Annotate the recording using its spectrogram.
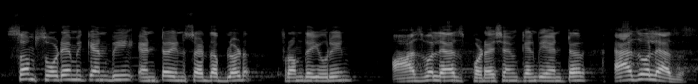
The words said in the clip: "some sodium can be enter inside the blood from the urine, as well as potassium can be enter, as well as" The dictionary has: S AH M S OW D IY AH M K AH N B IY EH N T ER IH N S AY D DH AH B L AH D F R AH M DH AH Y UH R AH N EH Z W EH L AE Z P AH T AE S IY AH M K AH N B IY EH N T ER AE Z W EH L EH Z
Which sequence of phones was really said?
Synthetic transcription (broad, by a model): S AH M S OW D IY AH M K AH N B IY EH N T ER IH N S AY D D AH B L AH D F R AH M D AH Y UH R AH N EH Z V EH L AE Z P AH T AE SH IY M K AH N B IY EH N T ER AE Z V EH L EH Z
